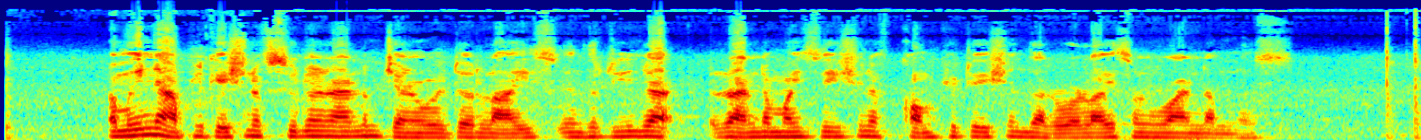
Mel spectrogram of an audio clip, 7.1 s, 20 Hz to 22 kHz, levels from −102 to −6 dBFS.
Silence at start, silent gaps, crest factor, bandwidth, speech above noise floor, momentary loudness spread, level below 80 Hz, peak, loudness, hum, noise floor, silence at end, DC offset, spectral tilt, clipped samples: 0.05 s; none; 14 dB; 17 kHz; 26 dB; 8 LU; -44 dBFS; 0 dBFS; -12 LUFS; none; -38 dBFS; 0 s; under 0.1%; -5.5 dB/octave; under 0.1%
